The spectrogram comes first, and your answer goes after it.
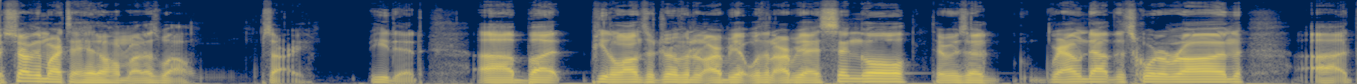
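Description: A man's voice: on the low side, clean tone, dry recording, studio quality. A man with a head cold and a nasal voice, hosting a casual solo recap podcast with rambling, self-correcting talk. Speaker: podcast host.

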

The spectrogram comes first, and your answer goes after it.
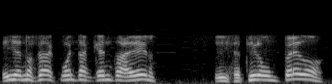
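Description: A man calling in to a radio show to tell a joke, plain and unhurried. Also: high voice, over music. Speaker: caller. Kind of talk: telling a joke on a call-in show. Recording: dull call-in audio.

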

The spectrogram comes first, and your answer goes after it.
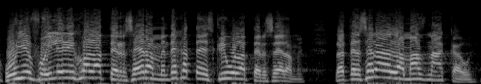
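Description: Stand-up comic, male, northern Mexican accent, very high voice, slangy crude storytelling. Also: big pitch swings, fast talker, bright, forceful tone. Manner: crude slangy storytelling, constant filler tag; acts out women in a higher squeal. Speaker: stand-up comedian. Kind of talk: stand-up comedy monologue.

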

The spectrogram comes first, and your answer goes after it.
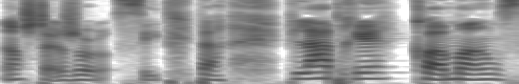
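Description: A young woman in her twenties with a Québécois accent, a podcast guest telling stories excitedly in casual chat and adding her own sound effects. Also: medium pitch, moderate pace, no room sound, clean studio sound.

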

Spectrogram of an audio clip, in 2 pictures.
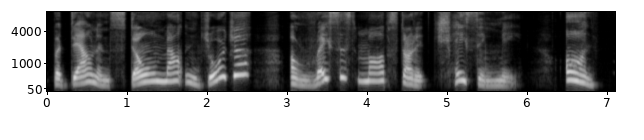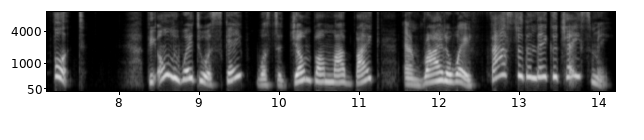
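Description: An actress playing a bold, adventurous young woman motorcycle rider who tells her story in a calm, self-assured way. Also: on the high side, takes it slowly, no room sound, clean studio sound, full character voice. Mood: confident. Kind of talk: audio drama acting.

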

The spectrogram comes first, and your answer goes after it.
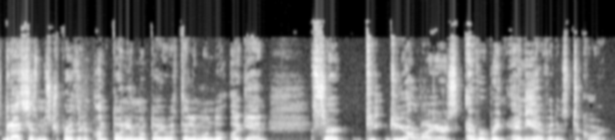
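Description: Performer as animated, persistent male TV reporter. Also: medium pitch, normal speed. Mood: confrontational. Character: persistent, confrontational male Spanish-language TV reporter. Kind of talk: comedy sketch press conference.

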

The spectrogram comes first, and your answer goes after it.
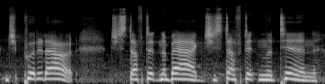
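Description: A woman comedian telling a comic story live on stage, animated and self-mocking. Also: fairly quick. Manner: animated, self-mocking, jumps into high voices. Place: live show outdoors.

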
